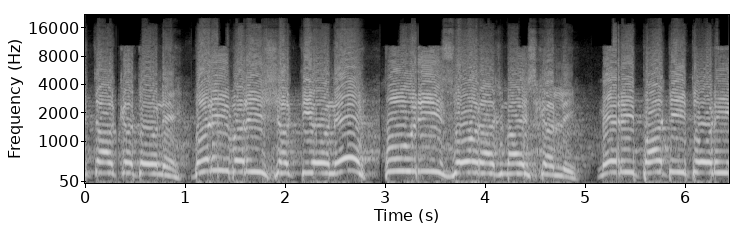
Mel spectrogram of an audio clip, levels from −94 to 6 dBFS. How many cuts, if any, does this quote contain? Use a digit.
3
